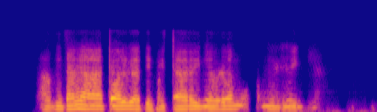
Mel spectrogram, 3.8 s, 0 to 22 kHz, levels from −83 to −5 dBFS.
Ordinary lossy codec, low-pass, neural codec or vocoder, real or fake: none; 7.2 kHz; codec, 16 kHz, 0.5 kbps, FreqCodec, smaller model; fake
